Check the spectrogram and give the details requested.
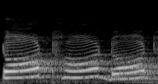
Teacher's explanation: মূর্ধন্য বর্ণ, মূর্ধন্য মানে মূর্ধা, মূর্ধায় লেগে উচ্চারণ হচ্ছে তাই মূর্ধন্য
